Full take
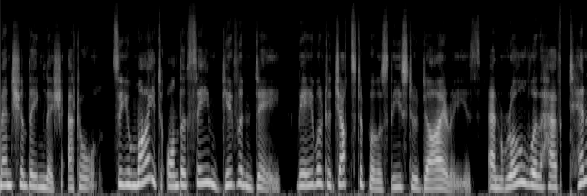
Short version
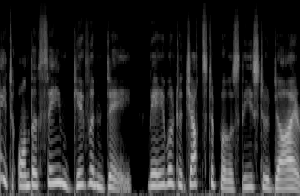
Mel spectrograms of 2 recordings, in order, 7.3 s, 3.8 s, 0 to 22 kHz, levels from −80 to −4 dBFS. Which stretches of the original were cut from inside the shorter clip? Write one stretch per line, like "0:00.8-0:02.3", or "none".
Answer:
none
